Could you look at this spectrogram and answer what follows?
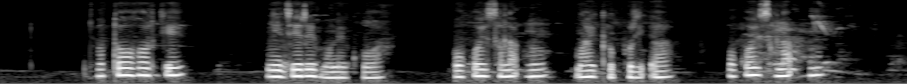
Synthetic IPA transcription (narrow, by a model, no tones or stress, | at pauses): d͡ʒɔt̪ɔɦɔɾɡɛ | nid͡ʒɛɾɛmɔnɛkɔwa | ɔkɔjsalaʔhɔ̃ | majkʰəpɔɾiʔa | ɔkɔjsalaʔhɔ̃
